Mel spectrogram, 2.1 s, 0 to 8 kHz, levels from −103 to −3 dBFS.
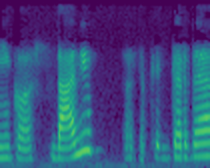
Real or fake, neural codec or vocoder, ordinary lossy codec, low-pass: fake; codec, 24 kHz, 0.9 kbps, WavTokenizer, large speech release; MP3, 32 kbps; 7.2 kHz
